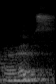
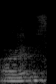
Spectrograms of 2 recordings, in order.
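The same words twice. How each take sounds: First: The word begins with an h sound. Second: The word begins with no h sound. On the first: "I thought there was an H on the beginning of that word" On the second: "as you say"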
